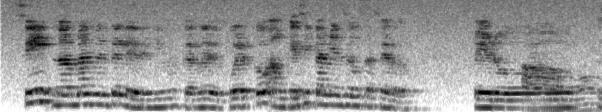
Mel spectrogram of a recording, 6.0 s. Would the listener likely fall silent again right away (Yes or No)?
Yes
